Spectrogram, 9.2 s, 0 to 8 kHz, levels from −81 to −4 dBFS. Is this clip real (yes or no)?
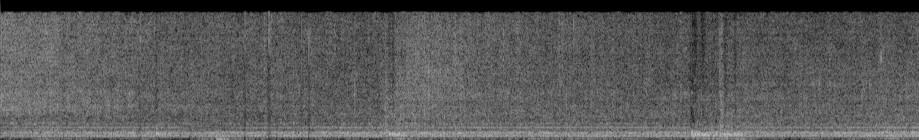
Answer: no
